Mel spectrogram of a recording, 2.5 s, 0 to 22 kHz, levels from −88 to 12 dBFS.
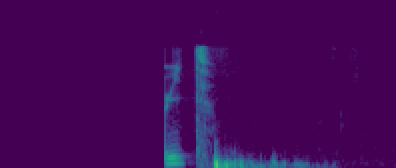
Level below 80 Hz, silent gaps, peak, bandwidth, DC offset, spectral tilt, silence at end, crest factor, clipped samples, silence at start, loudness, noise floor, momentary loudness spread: -46 dBFS; none; -12 dBFS; 7.2 kHz; under 0.1%; -5 dB/octave; 0.75 s; 26 dB; under 0.1%; 1 s; -34 LUFS; -73 dBFS; 20 LU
